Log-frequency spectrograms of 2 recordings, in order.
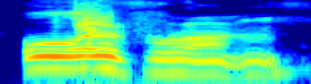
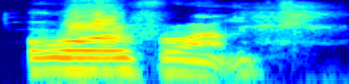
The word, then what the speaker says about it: Ohrwurm: Orworm. Orvrum. Orworm. Or Overum. Urworm. Nah, I think it's Orworm. Spell it. OHRWURM. And W's in Ooh. Germany, you say V, like BMV. Okay. Or like Bratwurst. Orvrum. Orvrum.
